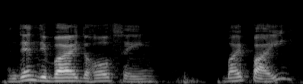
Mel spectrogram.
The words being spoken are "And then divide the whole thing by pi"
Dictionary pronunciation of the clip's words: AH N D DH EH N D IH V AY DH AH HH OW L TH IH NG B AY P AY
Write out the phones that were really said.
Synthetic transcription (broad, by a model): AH N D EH N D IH B AY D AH HH OW L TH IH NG B AY P AY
